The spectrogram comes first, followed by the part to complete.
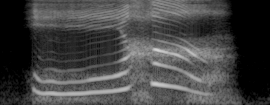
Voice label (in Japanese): いーやっはーっ, kawaii voice; 音ゲー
